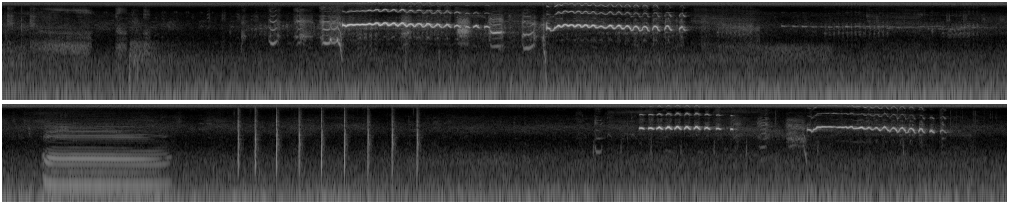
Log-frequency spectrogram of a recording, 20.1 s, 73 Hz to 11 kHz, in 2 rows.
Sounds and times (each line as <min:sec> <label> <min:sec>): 0:00.0 laysan calls and bill clapperings 0:07.8
0:00.0 background noise from generators 0:20.1
0:02.4 white tern calls 0:07.6
0:02.4 bonin calls and flight calls 0:08.6
0:08.6 laysan calls and bill clapperings 0:14.7
0:15.8 laysan calls and bill clapperings 0:19.7
0:16.0 bonin calls and flight calls 0:19.6
0:16.0 white tern calls 0:19.5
